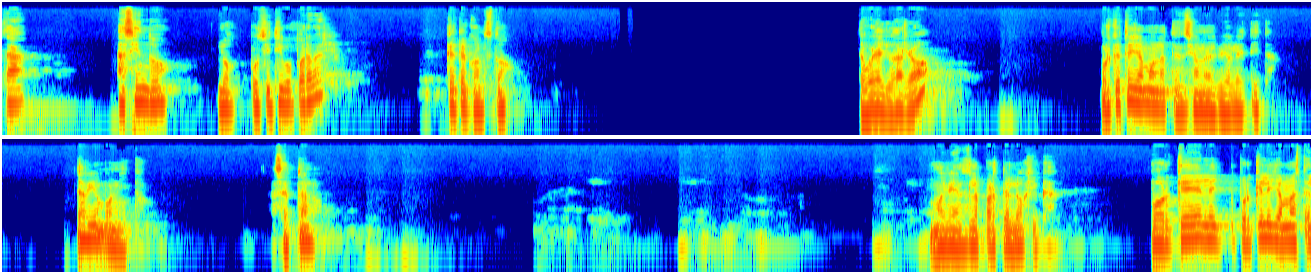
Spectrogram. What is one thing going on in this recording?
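A middle-aged man speaks with animation in bursts, with pauses, close to the microphone.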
